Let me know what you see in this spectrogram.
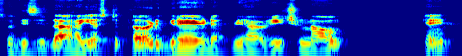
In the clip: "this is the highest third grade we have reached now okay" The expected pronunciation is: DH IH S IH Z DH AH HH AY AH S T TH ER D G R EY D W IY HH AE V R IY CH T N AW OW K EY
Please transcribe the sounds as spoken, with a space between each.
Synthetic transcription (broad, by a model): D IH S IH Z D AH HH AY AH S T T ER D G R EY D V IY HH AE V R IY CH T N AW OW K EY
